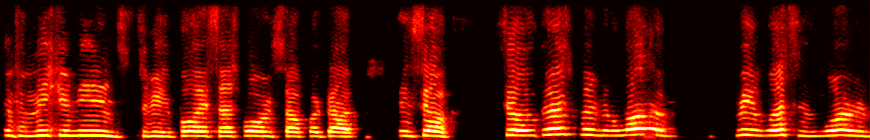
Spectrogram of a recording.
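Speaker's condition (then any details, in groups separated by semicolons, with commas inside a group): Cerebral palsy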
